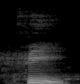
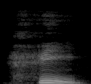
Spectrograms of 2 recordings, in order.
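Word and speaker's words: φῖ: Uma outra letra, né, que inclusive, se eu não me engano, é até o símbolo da psicologia, é a letra Fi. Fi. Fi.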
